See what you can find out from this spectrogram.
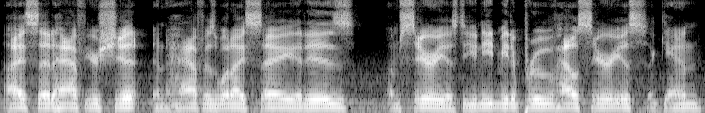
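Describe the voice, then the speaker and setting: Man as menacing male gang leader for audio drama: unhurried, gravelly, mocking and profane. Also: medium pitch, steady tone, fairly bright tone. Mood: mocking menace. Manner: taunting, theatrical, drawn-out delivery.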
